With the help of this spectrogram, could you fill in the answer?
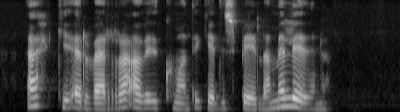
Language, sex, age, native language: Icelandic, female, 40-49, Icelandic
